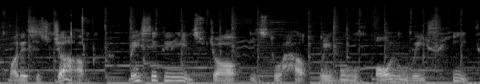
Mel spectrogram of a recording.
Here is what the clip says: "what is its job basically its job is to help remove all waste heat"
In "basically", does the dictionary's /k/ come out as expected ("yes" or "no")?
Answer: yes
